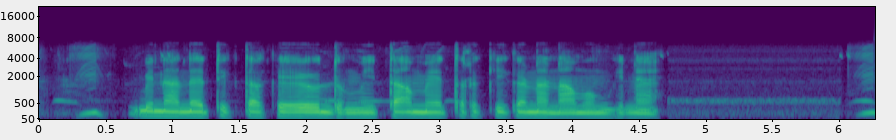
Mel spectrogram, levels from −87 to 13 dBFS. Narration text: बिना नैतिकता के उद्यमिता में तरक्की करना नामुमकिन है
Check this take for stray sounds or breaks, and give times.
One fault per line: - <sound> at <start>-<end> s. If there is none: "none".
none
